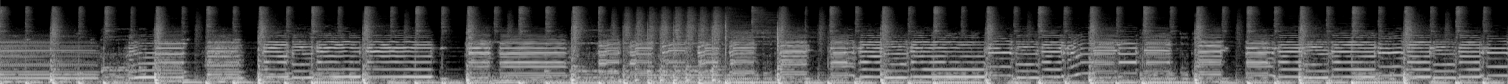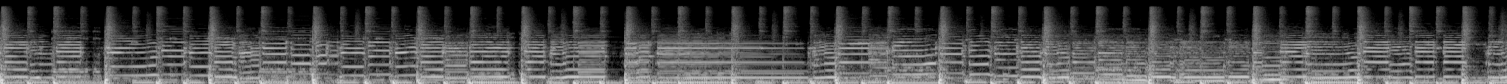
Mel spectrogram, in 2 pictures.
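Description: Modern electric blues band playing an instrumental break: electric guitar lead lines over a steady drum kit beat.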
